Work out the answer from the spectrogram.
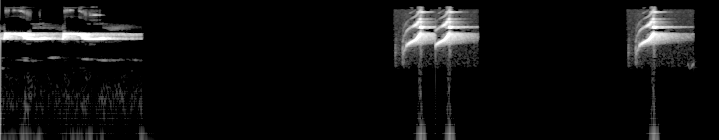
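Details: Madi injap used as a master voice for training songbirds: two short warbled whistles, a long gap, then two quick upward-sweeping chirps and a later single rising chirp.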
